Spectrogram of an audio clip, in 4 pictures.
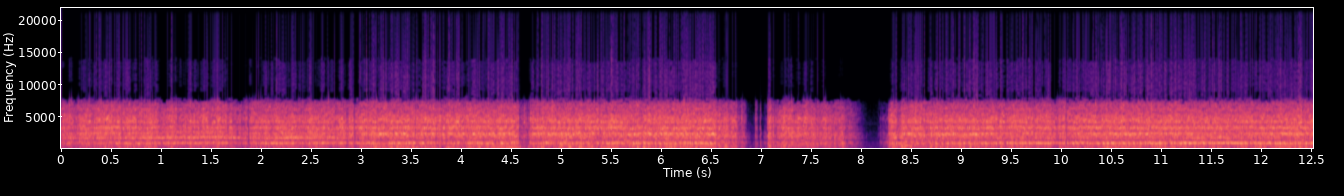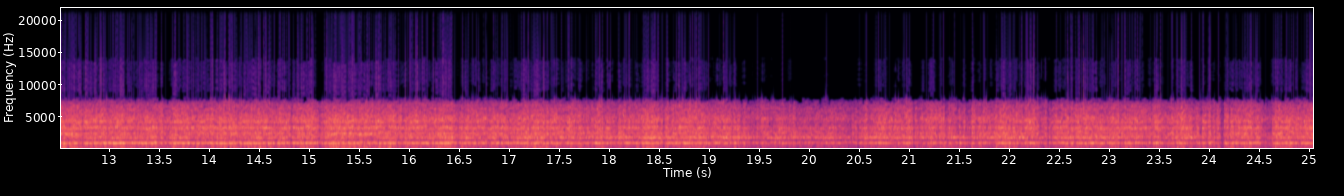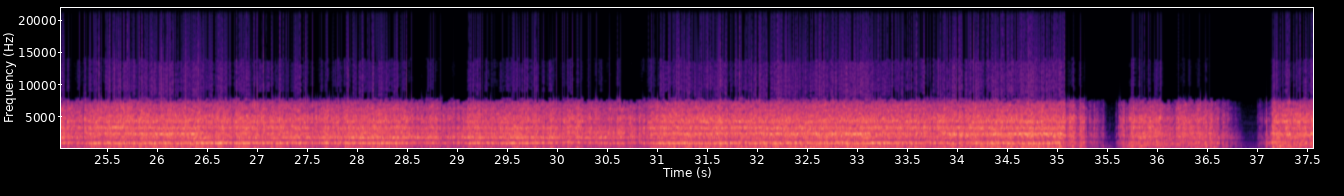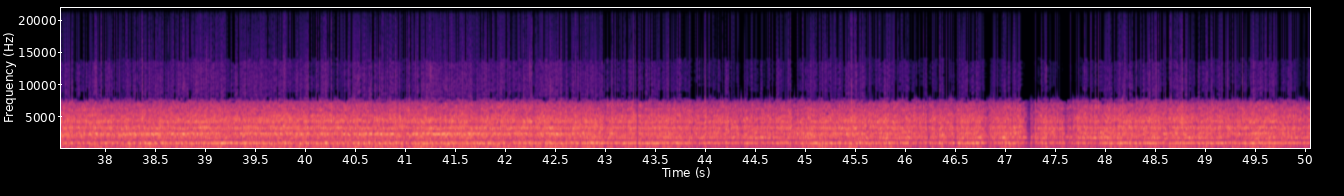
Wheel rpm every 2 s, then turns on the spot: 220, 230, 210, 120, 140, 220, 220, 220, 230, 230, 230, 230, 230, 230, 230, 220, 220, 160, 110, 210, 210, 220, 230, 230, 230.
none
